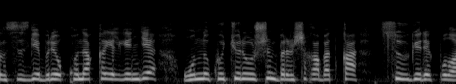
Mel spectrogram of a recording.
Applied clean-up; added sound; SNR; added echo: none; none; none; none.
